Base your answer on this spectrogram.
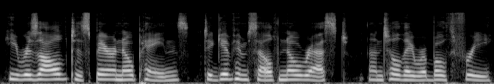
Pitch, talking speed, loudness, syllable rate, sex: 210 Hz, 195 wpm, -17 LUFS, 4.8 syllables/s, female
